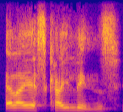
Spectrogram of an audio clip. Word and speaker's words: LASK Linz: LASK Linz.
